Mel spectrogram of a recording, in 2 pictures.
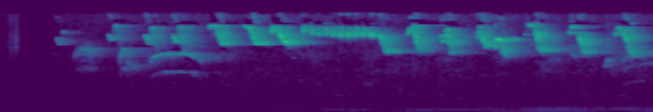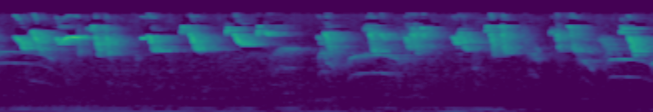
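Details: European goldfinch singing a continuous, rapid twitter of high tinkling and buzzy notes, tumbling without pause for about eight seconds over a faint low hum.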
